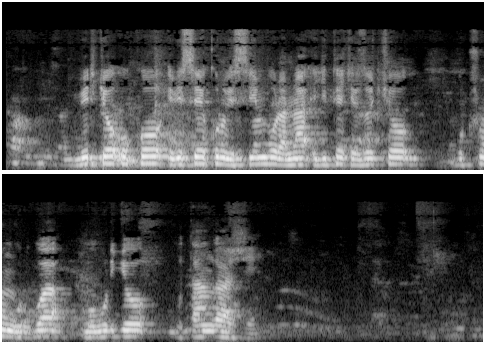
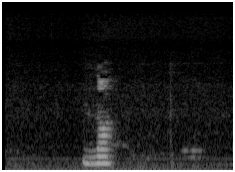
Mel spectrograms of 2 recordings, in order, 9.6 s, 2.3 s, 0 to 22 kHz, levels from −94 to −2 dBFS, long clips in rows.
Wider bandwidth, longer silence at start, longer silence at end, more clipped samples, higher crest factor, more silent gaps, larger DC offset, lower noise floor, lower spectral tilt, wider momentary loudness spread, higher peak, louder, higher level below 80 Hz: second, 11.5 kHz vs 16.5 kHz; about the same, 0.1 s vs 0.1 s; first, 2.3 s vs 0.3 s; neither; second, 16 dB vs 24 dB; neither; neither; second, -56 dBFS vs -65 dBFS; about the same, -6 dB/octave vs -6.5 dB/octave; second, 18 LU vs 25 LU; first, -2 dBFS vs -22 dBFS; first, -16 LUFS vs -41 LUFS; first, -56 dBFS vs -70 dBFS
